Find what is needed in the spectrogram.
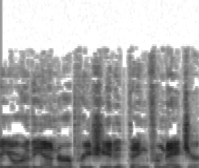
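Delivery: ordinary talk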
